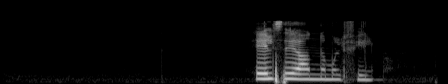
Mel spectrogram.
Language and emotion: Russian, neutral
